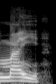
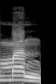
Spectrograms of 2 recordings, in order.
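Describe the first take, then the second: First: The n sound is merged into the following y. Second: The final n sound is pronounced clearly. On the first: The speaker calls it right. "tapi dibaca mai" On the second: The speaker calls it wrong. "Jangan dibaca man"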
